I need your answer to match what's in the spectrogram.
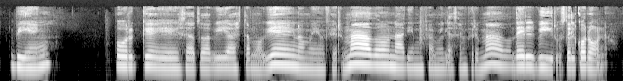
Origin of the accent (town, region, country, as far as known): Dominican Republic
